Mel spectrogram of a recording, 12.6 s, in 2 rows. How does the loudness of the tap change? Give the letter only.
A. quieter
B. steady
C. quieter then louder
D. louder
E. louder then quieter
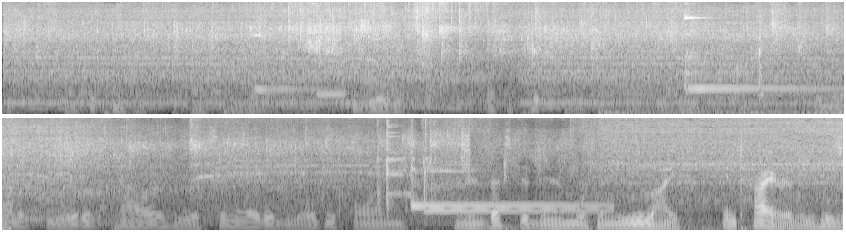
A.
